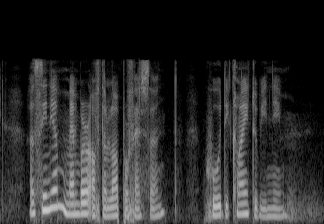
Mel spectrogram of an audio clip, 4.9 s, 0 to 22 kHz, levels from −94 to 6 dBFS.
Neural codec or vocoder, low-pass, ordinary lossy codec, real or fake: none; 7.2 kHz; AAC, 48 kbps; real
